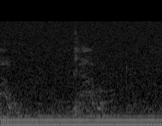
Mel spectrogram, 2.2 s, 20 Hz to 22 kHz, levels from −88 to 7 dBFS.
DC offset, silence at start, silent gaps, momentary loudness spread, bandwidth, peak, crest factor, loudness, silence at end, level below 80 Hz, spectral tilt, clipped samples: under 0.1%; 0 s; none; 1 LU; 12 kHz; -36 dBFS; 12 dB; -50 LUFS; 0 s; -50 dBFS; -5 dB/octave; under 0.1%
